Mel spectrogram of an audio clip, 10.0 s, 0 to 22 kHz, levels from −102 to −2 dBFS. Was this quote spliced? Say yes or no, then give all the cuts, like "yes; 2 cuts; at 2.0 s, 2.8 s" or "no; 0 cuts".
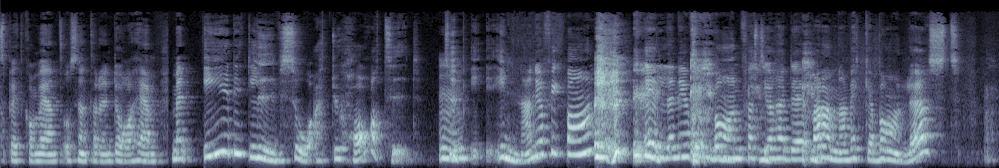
yes; 1 cut; at 1.7 s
